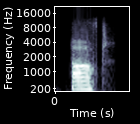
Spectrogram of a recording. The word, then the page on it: aft: Indian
